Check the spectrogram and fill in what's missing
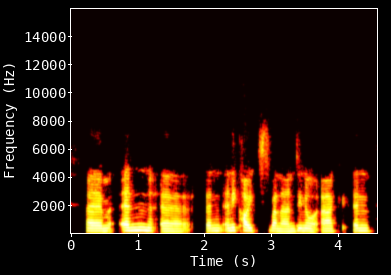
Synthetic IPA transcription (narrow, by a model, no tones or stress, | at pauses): əːmənəː | ənə̰nikʰɔjtvanandinuːʔakʰən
